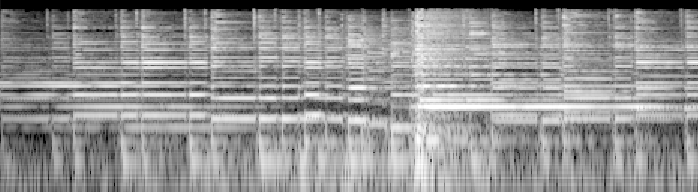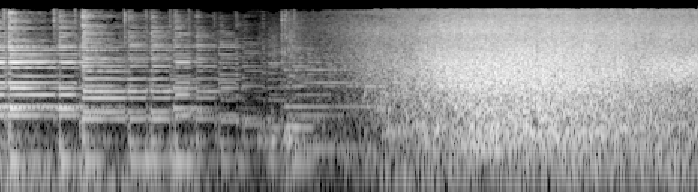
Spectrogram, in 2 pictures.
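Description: Music with sustained tones plays and fades out, then a broad wash of ocean waves swells up alone, a soft, steady roar of surf rising over the final few seconds; the wave sound opens a song.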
